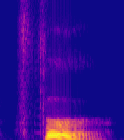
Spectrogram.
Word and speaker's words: fir: of fundy number three these two words are both pronounced fur write them down a we usually get a fir tree to decorate for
